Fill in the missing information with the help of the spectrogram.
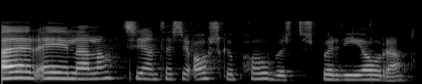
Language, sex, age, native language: Icelandic, female, 11, Icelandic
